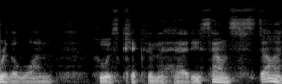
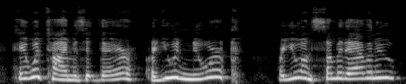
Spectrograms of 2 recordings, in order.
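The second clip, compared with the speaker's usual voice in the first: put-on high, loud child's voice full of questions; piping boy on a long-distance call; eager questioning boy; 9 dB louder than usual. A narrator's reading. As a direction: fire off questions as an excited young boy.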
